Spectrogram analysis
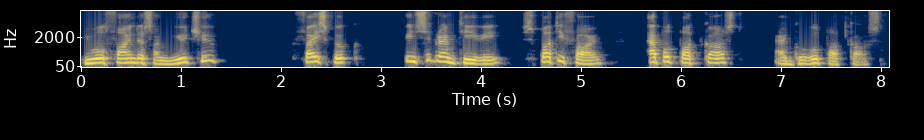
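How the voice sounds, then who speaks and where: A man's voice: high voice, lively intonation, unhurried, mellow, husky. A man hosting an interview podcast, often stumbling and restarting his sentences. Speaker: podcast host.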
